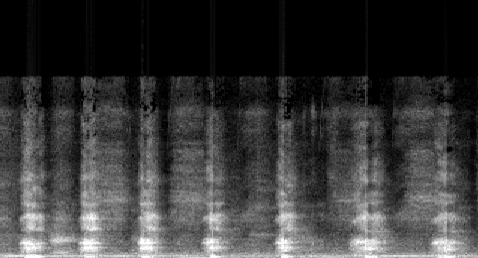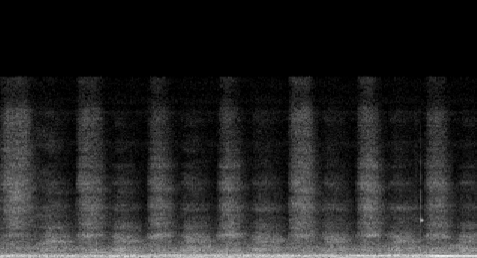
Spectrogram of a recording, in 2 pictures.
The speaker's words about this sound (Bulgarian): Направи сега няколко дълбоки вдишване и издишване тип бастрика дишане. Няколко, давай.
